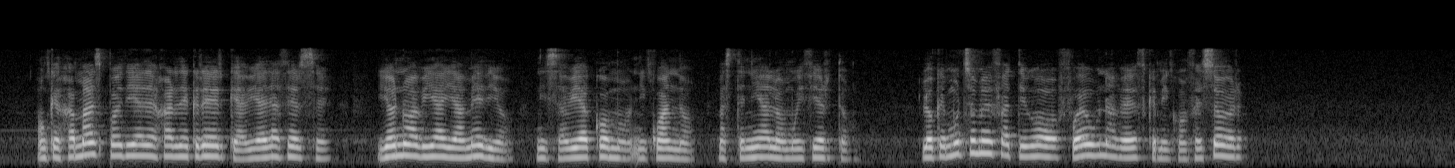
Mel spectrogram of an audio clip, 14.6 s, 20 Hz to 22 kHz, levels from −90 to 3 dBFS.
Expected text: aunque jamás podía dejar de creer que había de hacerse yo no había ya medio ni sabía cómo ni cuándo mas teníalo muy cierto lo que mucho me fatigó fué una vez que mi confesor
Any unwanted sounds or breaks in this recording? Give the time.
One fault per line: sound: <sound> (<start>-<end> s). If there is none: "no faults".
no faults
